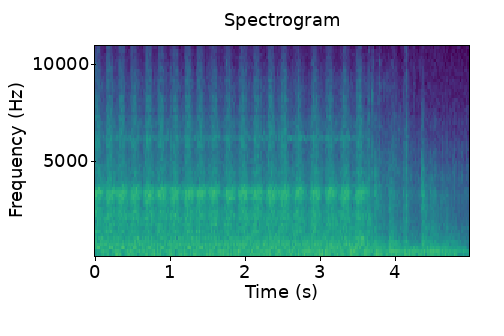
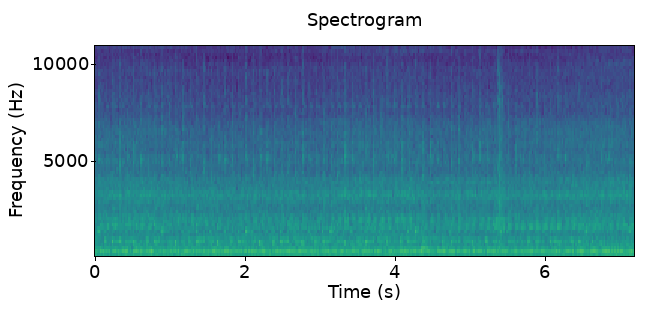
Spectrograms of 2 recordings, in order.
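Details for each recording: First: 1987 Kenworth K100 CAT 3406B diesel, unrun about 25 years: cranks about three compressions a second without catching; almost no fuel from injection pump, shutoff solenoid clicks but rack appears stuck. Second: CAT 3406B injection pump from a 1987 Kenworth K100, driven on a test bench: fast, even mechanical whir at one pitch without skips or knocks; all outputs matching, running smooth and normal.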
